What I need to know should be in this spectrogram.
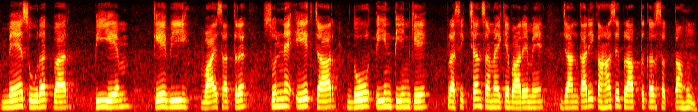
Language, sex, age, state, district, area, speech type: Hindi, male, 30-45, Madhya Pradesh, Harda, urban, read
